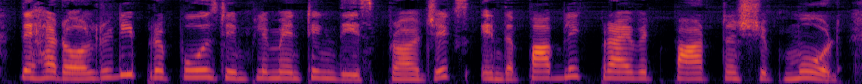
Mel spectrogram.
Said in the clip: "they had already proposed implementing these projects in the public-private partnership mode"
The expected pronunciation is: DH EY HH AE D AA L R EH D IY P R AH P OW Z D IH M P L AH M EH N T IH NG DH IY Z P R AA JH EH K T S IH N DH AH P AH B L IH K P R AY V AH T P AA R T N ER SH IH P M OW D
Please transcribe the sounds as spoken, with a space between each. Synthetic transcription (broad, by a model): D EY HH AE D AA L R EH D IY P R AH P OW Z D IH M P L AH M EH N T IH NG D IY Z P R AA JH EH K T S IH N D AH P AH B L IH K P R AY V AH T P AA R T N ER SH IH P M OW D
